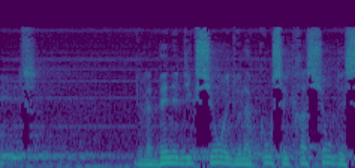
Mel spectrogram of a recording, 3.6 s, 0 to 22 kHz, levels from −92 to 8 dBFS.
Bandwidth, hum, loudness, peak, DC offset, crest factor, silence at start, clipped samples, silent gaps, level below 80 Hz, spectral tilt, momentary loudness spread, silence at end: 11.5 kHz; none; -42 LUFS; -26 dBFS; under 0.1%; 18 dB; 0 s; under 0.1%; none; -64 dBFS; -3 dB/octave; 18 LU; 0 s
